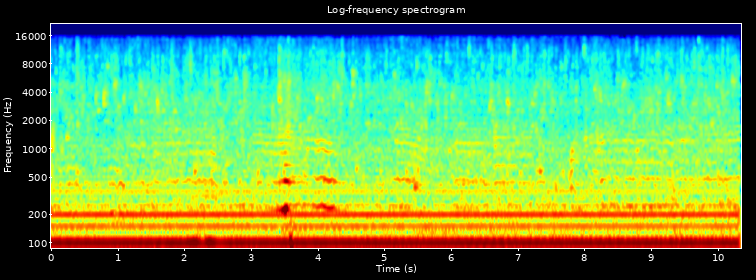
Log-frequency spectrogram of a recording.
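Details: Bees droning steadily, recorded with an x/y stereo microphone; wavering flight tones rise and fall over a constant low hum, with one brief knock midway.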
